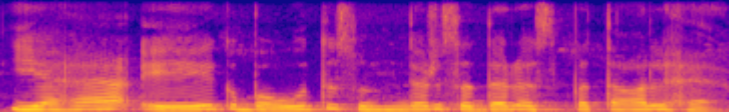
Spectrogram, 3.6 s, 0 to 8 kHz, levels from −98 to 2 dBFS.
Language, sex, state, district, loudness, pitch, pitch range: Hindi, female, Uttar Pradesh, Saharanpur, -16 LUFS, 235 Hz, 225-250 Hz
